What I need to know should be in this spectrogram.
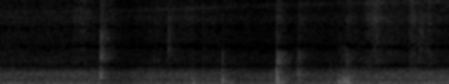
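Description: A metal pump housing knocks and clanks against a hard surface.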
